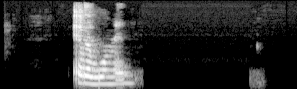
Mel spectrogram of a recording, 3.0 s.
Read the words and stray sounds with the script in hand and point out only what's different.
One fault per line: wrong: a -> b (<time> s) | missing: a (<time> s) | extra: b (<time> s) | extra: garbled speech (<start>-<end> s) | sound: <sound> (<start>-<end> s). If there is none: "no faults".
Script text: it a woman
no faults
